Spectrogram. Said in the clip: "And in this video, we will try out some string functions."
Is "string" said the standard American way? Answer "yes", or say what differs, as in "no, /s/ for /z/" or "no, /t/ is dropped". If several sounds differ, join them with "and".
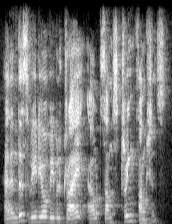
yes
